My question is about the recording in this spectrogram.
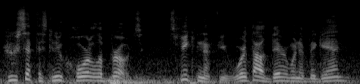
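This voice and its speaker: Lively, higher-pitched man acting a concerned house elder. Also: brisk, natural voice. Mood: questioning. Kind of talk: amateur recited Shakespeare parody. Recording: noisy recording with ambient hiss.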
